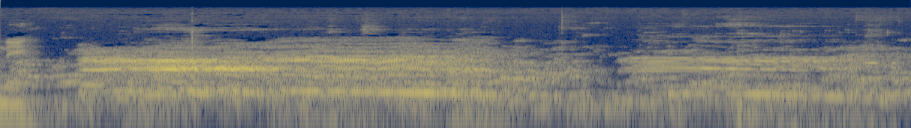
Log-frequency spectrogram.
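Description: Young water buffalo calling with two long moos, the first about three and a half seconds long, the second shorter and starting about four seconds in.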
